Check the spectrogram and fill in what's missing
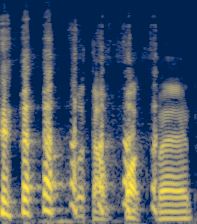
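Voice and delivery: drawn-out, high incredulous; slow stunned what the fuck; slow disbelief. Real, not acted. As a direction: stretch it in disbelief.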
